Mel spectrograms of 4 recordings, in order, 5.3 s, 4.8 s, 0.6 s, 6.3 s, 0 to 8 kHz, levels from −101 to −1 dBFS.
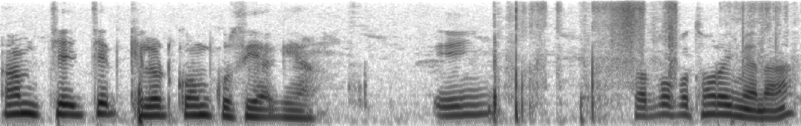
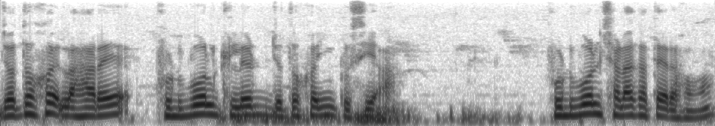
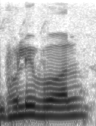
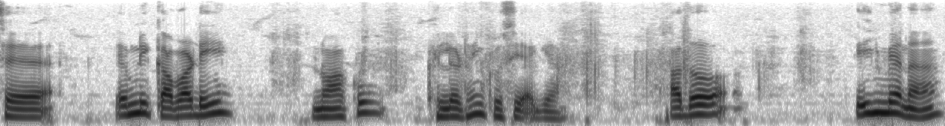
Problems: constant background noise, background conversations at intervals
